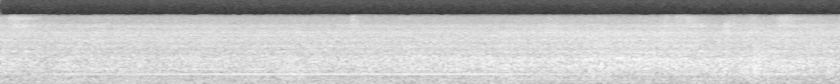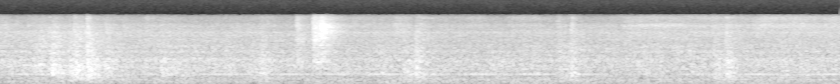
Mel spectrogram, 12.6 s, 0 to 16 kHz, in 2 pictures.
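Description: Interior running sound of a JR 313 series 0 electric train, recorded in its motor car: a steady rumble with a faint steady tone, and wheels knocking over rail joints several times, the loudest about seven seconds in.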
